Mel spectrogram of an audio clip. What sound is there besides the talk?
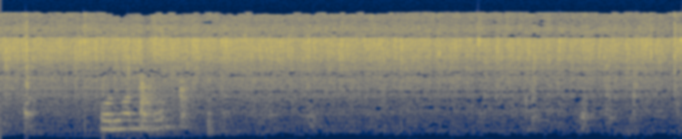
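chicken sautéing in a pan with chili paste and turmeric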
